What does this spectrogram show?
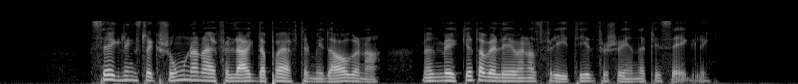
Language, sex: Swedish, female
